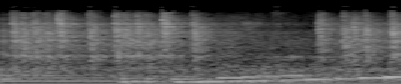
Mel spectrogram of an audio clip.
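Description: Live band music: a held chord ends and a run of low notes climbs step by step, over sharp percussion hits.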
